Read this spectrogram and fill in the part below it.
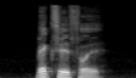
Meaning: changeable, varied, checkered
- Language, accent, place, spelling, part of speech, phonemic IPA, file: German, Germany, Berlin, wechselvoll, adjective, /ˈvɛksl̩ˌfɔl/, De-wechselvoll.ogg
